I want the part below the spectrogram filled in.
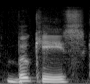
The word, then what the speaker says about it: Bukis: It's pronounced Bukis, kind of like the Black Keys, but the Bukis.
